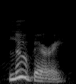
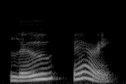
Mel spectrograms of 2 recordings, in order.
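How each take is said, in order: First: The first syllable is much louder than the second. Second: The second syllable is almost as loud as the first. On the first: "the left column items" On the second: "the right column items louder and clearer"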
